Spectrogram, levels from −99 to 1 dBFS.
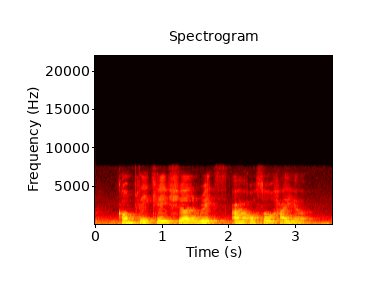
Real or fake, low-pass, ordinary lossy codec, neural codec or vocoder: real; none; none; none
